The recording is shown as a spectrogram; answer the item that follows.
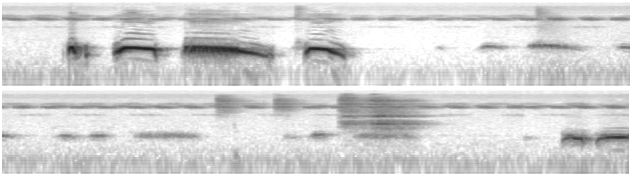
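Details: Vietnamese spotted dove, kept and recorded directly, cooing to stimulate newly kept doves. One clear phrase of four low coos, then soft scattered murmuring notes, a brief click-like noise, and the next phrase starting at the end.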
